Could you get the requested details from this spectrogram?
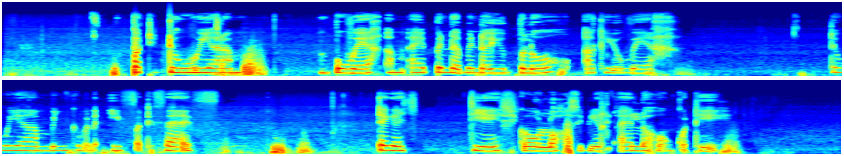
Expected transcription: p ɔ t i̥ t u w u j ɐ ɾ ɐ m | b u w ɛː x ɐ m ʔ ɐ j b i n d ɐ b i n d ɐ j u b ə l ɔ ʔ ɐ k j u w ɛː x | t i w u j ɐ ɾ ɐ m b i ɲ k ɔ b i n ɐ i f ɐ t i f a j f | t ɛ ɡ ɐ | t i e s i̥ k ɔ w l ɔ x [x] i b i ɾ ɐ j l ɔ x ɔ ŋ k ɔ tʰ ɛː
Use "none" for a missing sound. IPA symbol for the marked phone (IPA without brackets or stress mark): s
